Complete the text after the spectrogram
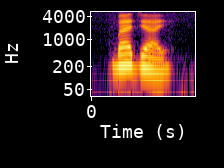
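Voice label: "bajaj" Indonesian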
